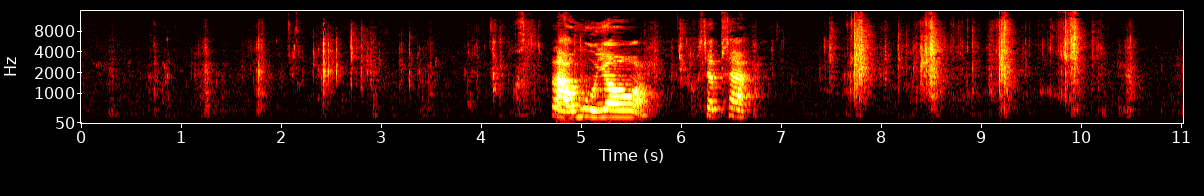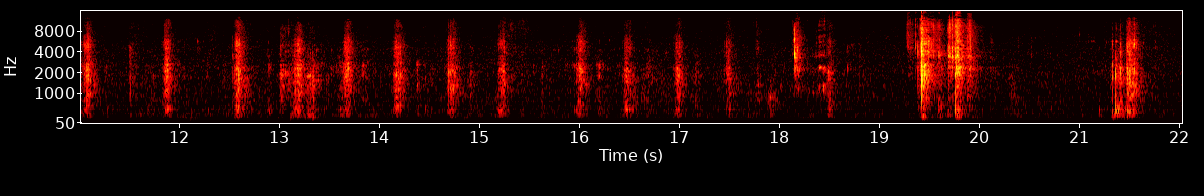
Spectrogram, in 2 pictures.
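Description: Crisp lettuce crunches loudly as a young woman chews.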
